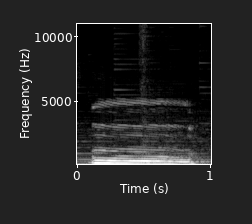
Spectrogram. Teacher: The /ŋ/ is created when the soft palate or velum and the back of the tongue come together way in the back of the mouth.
